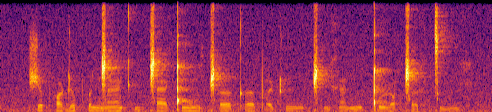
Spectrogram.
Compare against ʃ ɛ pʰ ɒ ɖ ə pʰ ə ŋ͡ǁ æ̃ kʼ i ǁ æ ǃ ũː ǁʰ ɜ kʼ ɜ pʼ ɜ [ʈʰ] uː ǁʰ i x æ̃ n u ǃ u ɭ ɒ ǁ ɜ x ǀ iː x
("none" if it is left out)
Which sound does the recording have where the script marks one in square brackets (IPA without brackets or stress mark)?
ʈʰ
